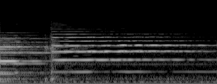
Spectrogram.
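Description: A guitar plays the closing phrase of Canon in D, ending on a D. A few plucked notes ring out and sustain as one held, slightly processed chord that fades slowly, with no voices.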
